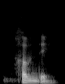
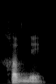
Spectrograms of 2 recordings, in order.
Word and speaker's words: Hovvdy: Hopdi. ¿Cómo se escribe? H-O-V-V-D-Y. Hopdi.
